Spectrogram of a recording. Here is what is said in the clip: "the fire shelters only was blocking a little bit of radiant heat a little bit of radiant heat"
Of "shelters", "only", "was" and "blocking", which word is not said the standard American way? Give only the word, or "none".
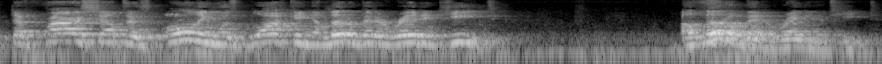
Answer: none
